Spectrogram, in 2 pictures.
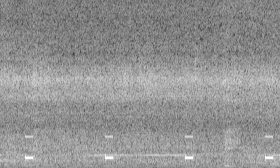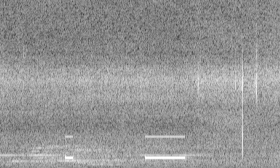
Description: Radio time signal (six pips, as the Greenwich Time Signal), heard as pips, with room echo and the noise of a subway station.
